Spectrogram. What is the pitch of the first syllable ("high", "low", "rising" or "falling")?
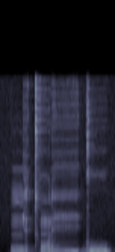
low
